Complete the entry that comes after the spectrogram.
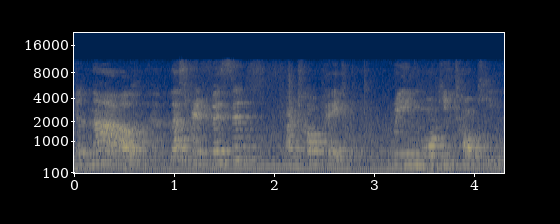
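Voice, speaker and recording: A woman's voice: high-pitched, a little slow. A young woman giving an earnest, carefully structured prepared speech to a club. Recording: echoey room, distant mic, noisy background.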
